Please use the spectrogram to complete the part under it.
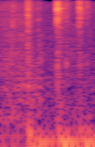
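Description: Computer keyboard keys clatter in a quick run of several close, crisp clicks while someone enters a mortgage formula into a spreadsheet, with no talking.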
